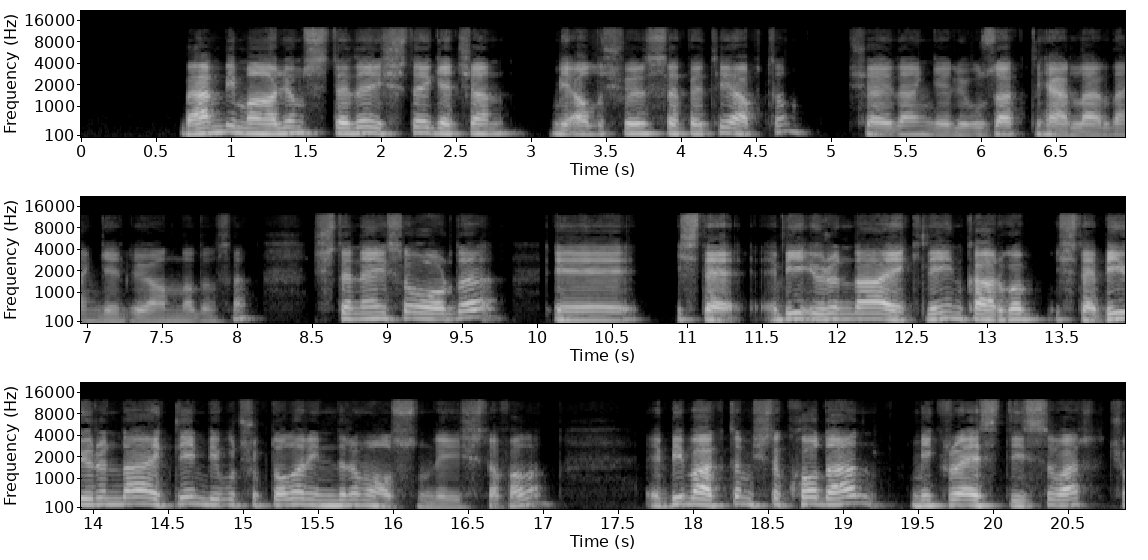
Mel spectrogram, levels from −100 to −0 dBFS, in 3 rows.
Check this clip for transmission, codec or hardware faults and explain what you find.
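Two transmission faults are audible, both around the 10-second mark.

At 10.01 to 10.03 s there is a skip ahead. About 0.7 s of speech was dropped, and playback jumps forward with no gap filling the join.

From 10.18 to 13.03 s comes a jitter buffer speed-up. The buffer trimmed tiny pitch-period slices to recover roughly 0.2 s, so speech runs at 107% speed with unchanged pitch.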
